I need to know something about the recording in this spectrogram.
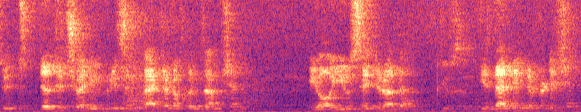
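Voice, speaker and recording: A man with an Indian English accent asking questions from the audience in a booming voice. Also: fast. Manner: loud, booming. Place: conference hall. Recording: echoey hall with noise, from the floor.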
